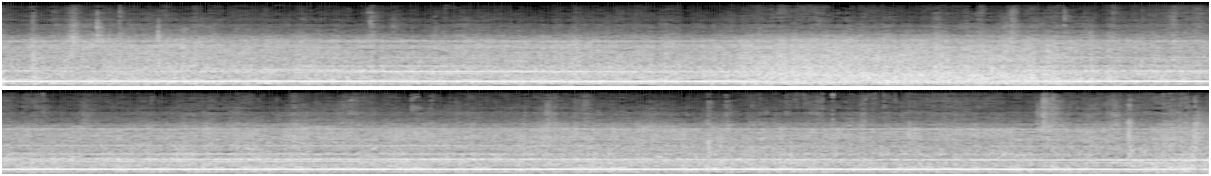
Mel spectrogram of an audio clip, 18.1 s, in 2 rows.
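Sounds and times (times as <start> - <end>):
Seoul Subway Line 1 train running: 0.0 - 18.0.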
